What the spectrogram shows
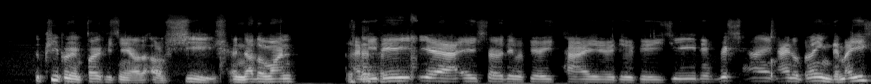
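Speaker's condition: Deafness, born deaf

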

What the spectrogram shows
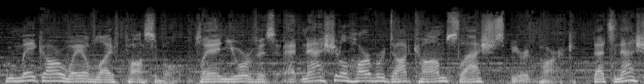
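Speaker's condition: No condition

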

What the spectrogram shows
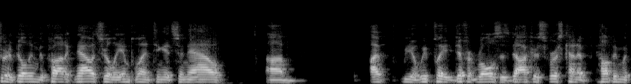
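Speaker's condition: No condition

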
